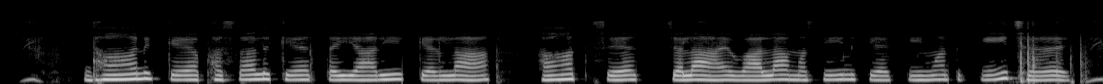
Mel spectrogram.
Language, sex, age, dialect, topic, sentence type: Maithili, female, 18-24, Angika, agriculture, question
